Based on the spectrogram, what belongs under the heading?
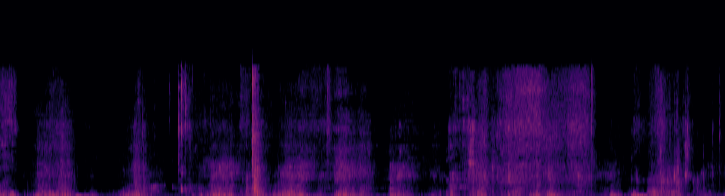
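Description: Two people chewing mouthfuls of fruity ring-shaped cereal in milk, with soft, irregular crunching and a single sharp click about two and a half seconds in.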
